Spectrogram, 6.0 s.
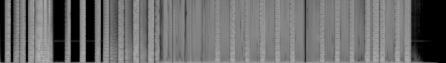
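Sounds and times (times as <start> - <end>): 
weird oscillating dub music: 0.2 - 5.8.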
